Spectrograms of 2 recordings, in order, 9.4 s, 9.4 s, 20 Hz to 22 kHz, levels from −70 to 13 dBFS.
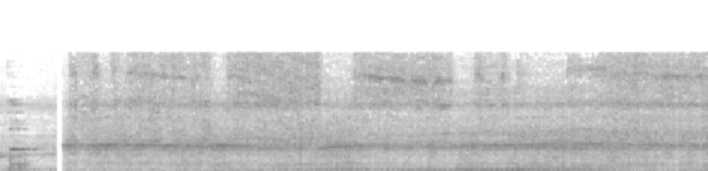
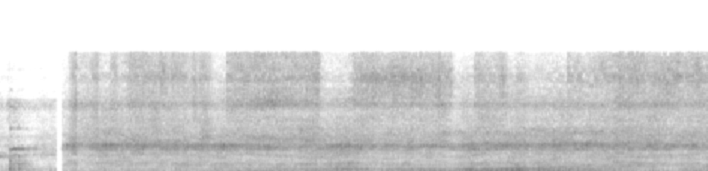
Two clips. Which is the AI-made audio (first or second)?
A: second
